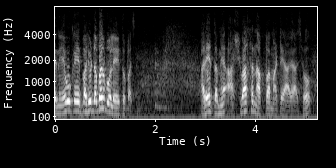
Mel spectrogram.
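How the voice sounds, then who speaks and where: Older man, swami delivering a storytelling discourse, voices the characters, somewhat high pitch, dull lo-fi recording. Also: a bit bright, slightly rough. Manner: acts out dialogue in the stories, shifting voice for each character. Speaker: swami giving a religious discourse. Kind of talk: storytelling sermon.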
